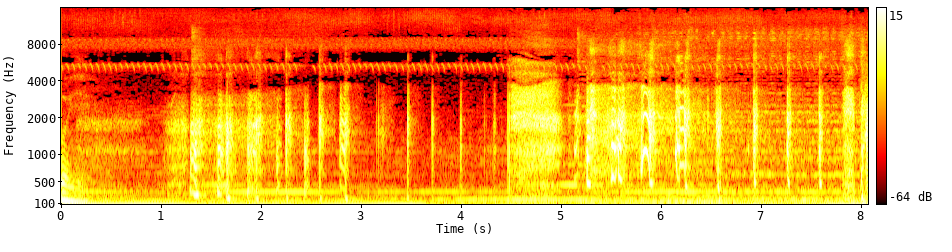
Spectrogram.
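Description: Crickets chirring steadily under a low, sustained drone, with irregular runs of short, sharp sounds about a second in and again past the middle, and a brief breathy burst between them.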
